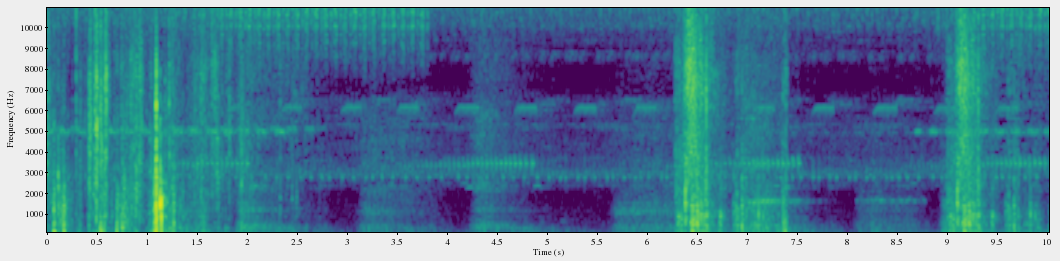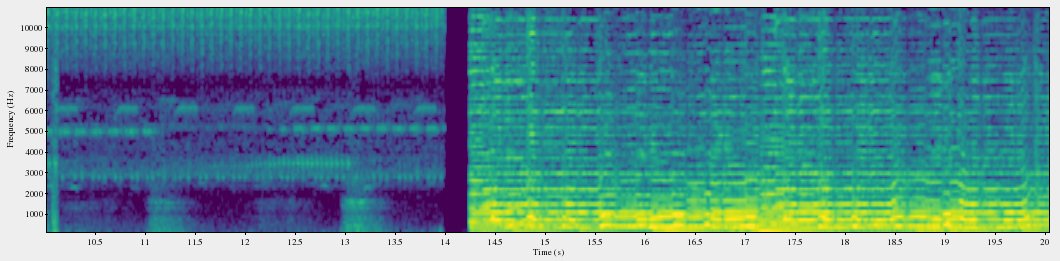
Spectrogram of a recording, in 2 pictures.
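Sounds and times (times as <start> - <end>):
crickets chirping: 0.0 - 14.1
rustling swishes: 6.3 - 7.0, 9.0 - 10.0.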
